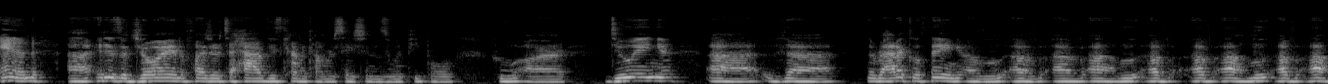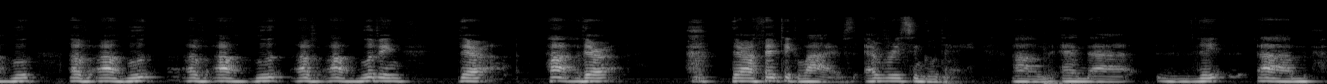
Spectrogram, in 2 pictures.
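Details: Adult man who describes himself as a person who stutters, in real live conversational speech; stuttering.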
